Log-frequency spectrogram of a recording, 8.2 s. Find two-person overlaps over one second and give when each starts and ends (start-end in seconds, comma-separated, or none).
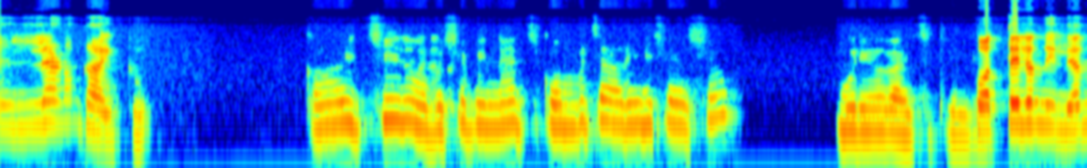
none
